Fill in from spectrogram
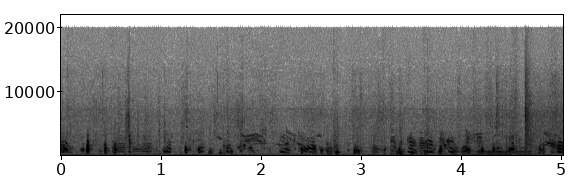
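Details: Chickens clucking in a group, choppy repeated clucks and brief rising notes overlapping, with a short harsh burst near the end.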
